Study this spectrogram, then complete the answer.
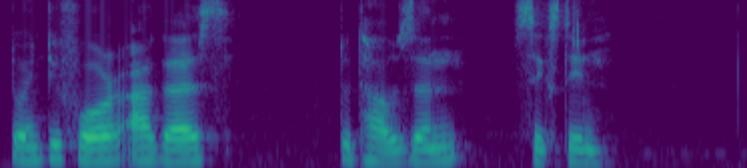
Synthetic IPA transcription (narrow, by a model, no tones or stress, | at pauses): twejntipʰɔɾa̰ɡɐst | tut̪ʰawzən | sikstin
